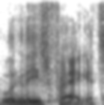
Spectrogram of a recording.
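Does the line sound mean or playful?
mean. It is said in a harsh, mean way. The insult comes across as genuinely hateful. The speaker calls it wrong. "if I'm being too mean"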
